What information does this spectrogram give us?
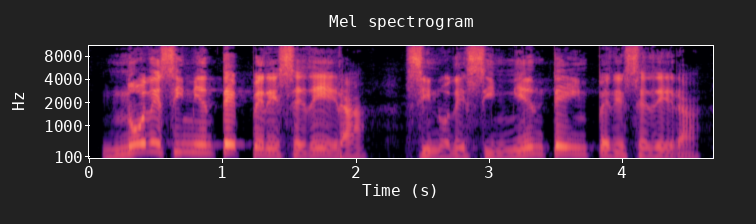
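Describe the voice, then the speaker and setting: A man's voice: extremely high pitch, sharp tone. A man with a Guatemalan Spanish accent preaching a sermon, repeating phrases for emphasis and asking his listeners direct questions. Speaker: pastor.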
